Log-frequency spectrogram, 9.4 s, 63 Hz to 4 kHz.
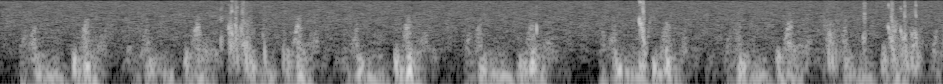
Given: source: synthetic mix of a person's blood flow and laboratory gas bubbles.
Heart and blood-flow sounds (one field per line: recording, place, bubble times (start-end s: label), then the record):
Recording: Doppler ultrasound of blood flow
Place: precordium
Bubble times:
2.19-2.23 s: bubbles
2.27-2.54 s: bubbles
2.62-2.70 s: bubbles
2.82-2.87 s: bubbles
5.33-5.41 s: bubbles
6.38-6.50 s: bubbles
8.23-8.40 s: bubbles
8.62-8.67 s: bubbles
8.86-9.23 s: bubbles
From the record:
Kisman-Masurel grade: 221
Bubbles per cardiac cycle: several, 3 to 8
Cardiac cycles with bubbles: 10 to 50%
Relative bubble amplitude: barely perceptible (0.100 to 0.250)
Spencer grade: 2 (many but less than half of the cardiac periods contain bubble signals, singularly or in groups)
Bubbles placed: only in the low amplitude regions of the cardiac cycle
